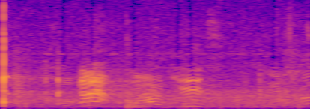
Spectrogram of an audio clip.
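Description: A cricket bat striking the ball once with a sharp crack, followed by players' raised voices shouting as the batters set off for a run.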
